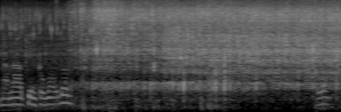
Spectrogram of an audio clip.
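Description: Food sizzles loudly in hot oil.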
